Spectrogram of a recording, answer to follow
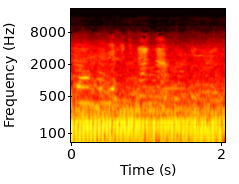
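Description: Motor scooter engine idling steadily, a low even hum, with people talking over it.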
